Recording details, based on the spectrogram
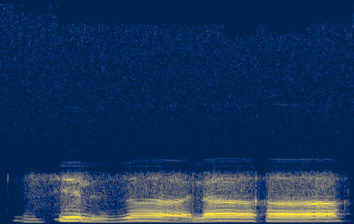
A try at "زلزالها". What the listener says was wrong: لام کو نہ کھینچیں. زلزالها.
